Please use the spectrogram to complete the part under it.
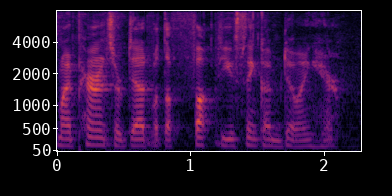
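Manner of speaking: mock speech through gritted, clenched teeth. Speaker acting out what the listener's sister said, retelling through gritted teeth. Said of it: "she kind of says through gritted teeth".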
